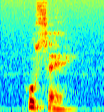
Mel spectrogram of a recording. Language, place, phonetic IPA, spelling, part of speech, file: Jèrriais, Jersey, [pu.s̺e], pousser, verb, Jer-pousser.ogg
- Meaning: to push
